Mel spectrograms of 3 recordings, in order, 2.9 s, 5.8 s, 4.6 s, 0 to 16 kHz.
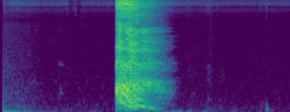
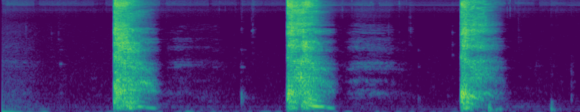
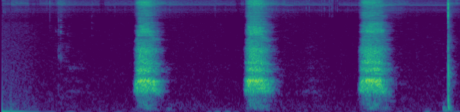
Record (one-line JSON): {"cough_length": "2.9 s", "cough_amplitude": 32768, "cough_signal_mean_std_ratio": 0.27, "three_cough_length": "5.8 s", "three_cough_amplitude": 32768, "three_cough_signal_mean_std_ratio": 0.31, "exhalation_length": "4.6 s", "exhalation_amplitude": 26700, "exhalation_signal_mean_std_ratio": 0.35, "survey_phase": "alpha (2021-03-01 to 2021-08-12)", "age": "18-44", "gender": "Female", "wearing_mask": "No", "symptom_none": true, "smoker_status": "Ex-smoker", "respiratory_condition_asthma": false, "respiratory_condition_other": false, "recruitment_source": "REACT", "submission_delay": "1 day", "covid_test_result": "Negative", "covid_test_method": "RT-qPCR"}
